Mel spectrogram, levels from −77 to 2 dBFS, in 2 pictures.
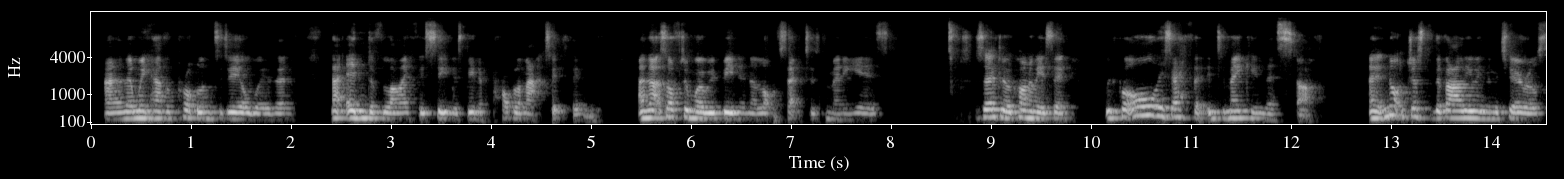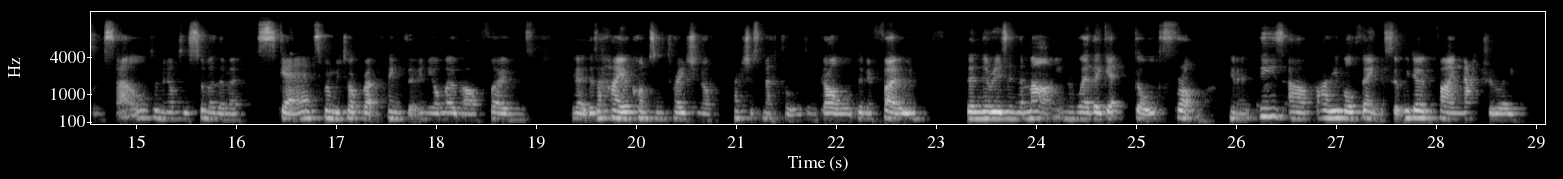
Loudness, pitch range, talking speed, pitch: -24 LUFS, 165-200 Hz, 235 wpm, 180 Hz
